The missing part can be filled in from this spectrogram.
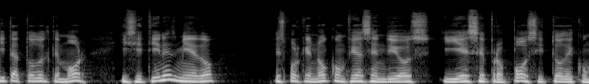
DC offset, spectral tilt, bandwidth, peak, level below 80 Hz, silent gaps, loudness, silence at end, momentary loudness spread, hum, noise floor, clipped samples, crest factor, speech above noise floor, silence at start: under 0.1%; -6 dB/octave; 13.5 kHz; -4 dBFS; -56 dBFS; none; -19 LUFS; 0 s; 7 LU; none; -62 dBFS; under 0.1%; 14 dB; 45 dB; 0 s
